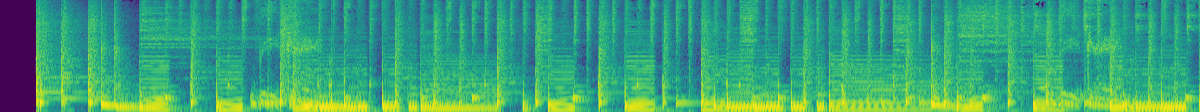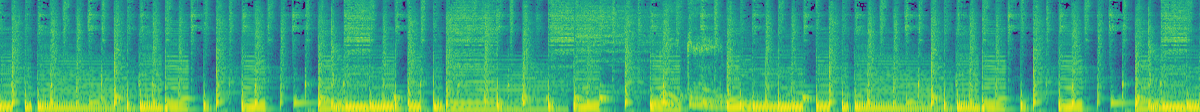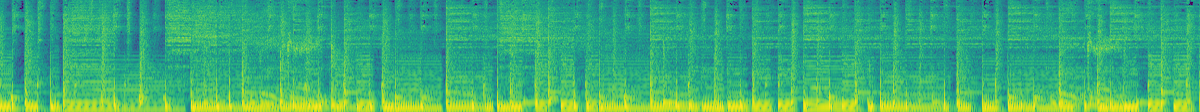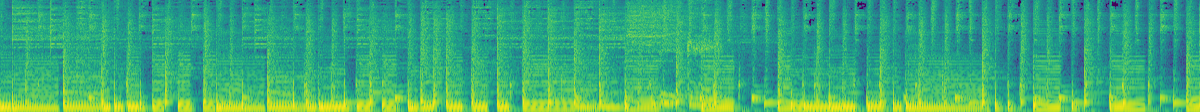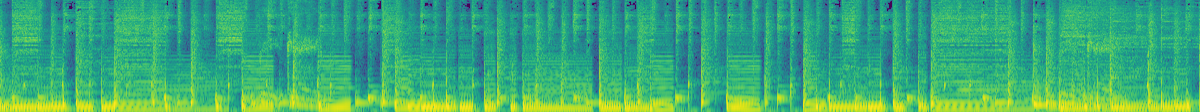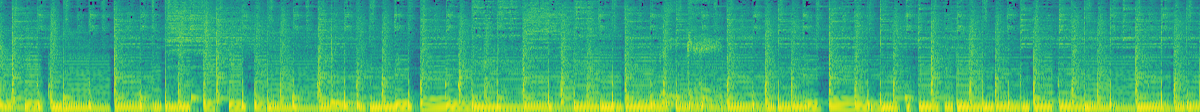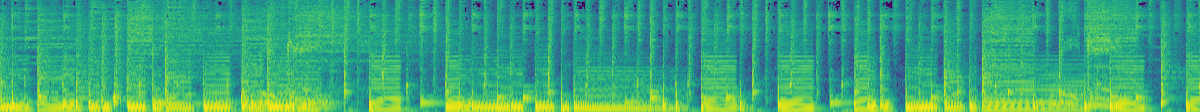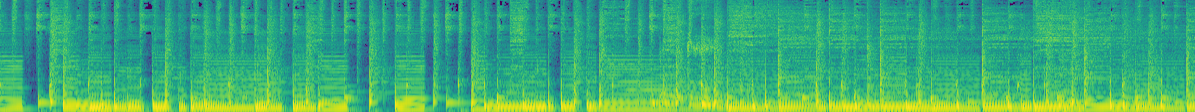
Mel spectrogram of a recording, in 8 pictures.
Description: This cool and funky track is great for action games.
Aeolian/Minor
E♭
groovy
funky
driving
saxophone
drums
percussion
bass guitar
